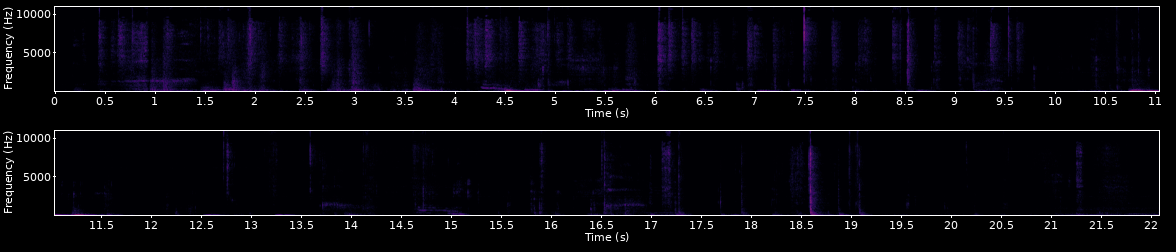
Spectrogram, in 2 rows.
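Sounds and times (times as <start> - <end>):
chewing pizza crust: 4.1 - 21.2.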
